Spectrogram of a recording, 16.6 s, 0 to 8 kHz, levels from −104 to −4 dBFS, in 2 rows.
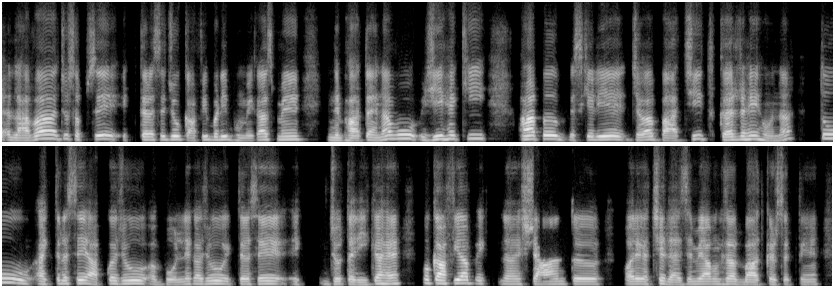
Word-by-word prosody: अलावा 150 +11 +3
जो 215 +1 -7
सबसे 205 - 0 0.2
एक - - -15
तरह 165 0 +2
से 170 +3 -4
जो 180 +1 +2
काफ़ी 175 - -3
बड़ी 170 +1 0
भूमिका 135 0 -3
इसमें 170 +1 -2 0.3
निभाता 130 0 +1
है 145 - -2
ना 140 - +1
वो 215 -1 +1 0.2
ये 190 - +3
है 205 +2 -1
कि 220 0 -5 0.5
आप 200 0 +4 0.3
इसके 155 +4 -5
लिए 175 0 +4
जब 150 +2 -1
आप 170 -3 +2
बातचीत 135 +9 -2
कर 155 +1 +3
रहे 180 +3 0
हो 150 -8 -6
ना, 200 +12 -5 0.3
तो 230 -8 0
एक 140 -2 0
तरह 170 0 -1
से 185 +2 +1
आपका 170 0 0
जो 170 +2 +2
अ, 145 -3 -6
बोलने 130 +3 -5
का 155 0 -2
जो 165 +2 0
एक 145 - -10
तरह 145 - +1
से 155 +2 -1 0.3
एक 130 -3 -10 0.2
जो 145 0 -3
तरीका 130 +4 0
है, 160 +1 +2 0.2
वो 195 - +2
काफ़ी 175 0 +6
आप 185 -2 +2
एक 165 -1 -6 0.4
शांत 140 +2 0 0.5
और 145 - +1
एक 145 - +3
अच्छे 140 +4 -1
लहज़े 125 +1 -3
में 145 +1 -1
आप 145 0 +3
उनके 145 - -7
साथ 145 -2 +3
बात 130 -1 +2
कर - - -2
सकते 130 - -10
हैं। 130 +1 -9
165 Hz, 225 wpm, -25 LUFS, 140-180 Hz, 0.5 s, काफ़ी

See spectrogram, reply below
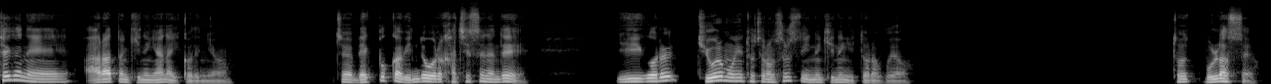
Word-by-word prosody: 최근에 135 - +1
알았던 120 +3 +2
기능이 105 -1 -3
1 110 -1 0
있거든요. 80 -2 -9 1.0
제가 115 -1 0
맥북과 110 - +1
윈도우를 125 +3 +3
같이 135 - -3
쓰는데 135 0 0 0.9
이거를 145 +9 +3 0.2
듀얼 165 +6 +5
모니터처럼 145 -7 -1
쓸 175 +8 -4
수 175 -5 -6
있는 110 -1 -2
기능이 105 -1 -4
있더라고요. 80 -4 -9 2.6
저 125 0 -3
몰랐어요. 135 +3 +2
125 Hz, 255 characters per minute, -23 LUFS, 105-140 Hz, 2.6 s, 듀얼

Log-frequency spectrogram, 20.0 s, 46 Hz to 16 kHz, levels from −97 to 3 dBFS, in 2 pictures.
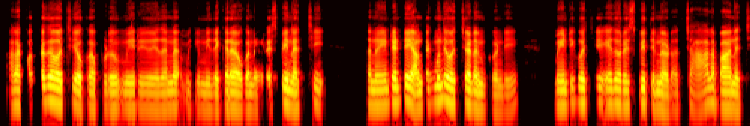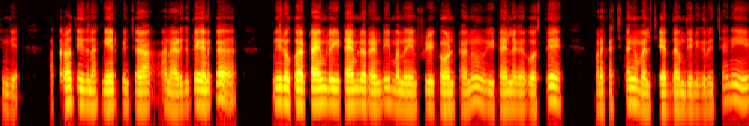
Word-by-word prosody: అలా 125 +1 +1
కొత్తగా 150 +3 +1
వచ్చి 130 - -4
ఒకప్పుడు 110 0 -5 0.2
మీరు 115 0 -5 0.2
ఏదన్నా 110 +2 -3
మీకు 110 0 -17
మీ - - -5
దగ్గర 105 - +1
ఒక - - -8 0.3
రెసిపీ 430 0 -1
నచ్చి 470 +1 -4 0.7
తను 125 -1 -3
ఏంటంటే, 140 +4 +1
అంతకుముందే 150 +7 -2
వచ్చాడనుకోండి, 105 -5 -1 0.6
మీ 125 - -5
ఇంటికొచ్చి 135 +3 -4
ఏదో 130 0 -1
రెసిపీ 120 +3 -4
తిన్నాడు, 115 -4 -1
అది - - -19
చాలా 125 +7 -4
బాగా 115 0 +4
నచ్చింది. 105 -1 -9 0.5
ఆ - - -14
తరువాత 135 0 +2
ఇది 125 - -3
నాకు 120 0 -9
నేర్పించరా? 120 -1 +1 0.2
అని 125 -3 -4
అడిగితే 120 +4 -2
గనుక, 125 -1 +2 0.8
మీరు 140 0 +3
ఒక 135 - +1 0.2
టైంలో 135 0 +8
ఈ - - -1
టైంలో 125 0 +7
రండి, 120 +3 0
మ - - +2 0.2
నేను 110 0 -2
ఫ్రీ‌గా 120 -1 -1
ఉంటాను. 115 +5 -5 0.2
ఈ - - -4
టైంలో‌ 115 0 0
గనుక 110 0 -5
వస్తే 155 - +1 0.6
మనం 115 -1 -4
ఖచ్చితంగా 135 +4 -3
మళ్ళీ 110 -1 -1
చేద్దాం 110 0 0
దీని 110 -1 -5
గురించని 150 +9 -8
120 Hz, 160 wpm, -26 LUFS, 110-135 Hz, 0.8 s, టైంలో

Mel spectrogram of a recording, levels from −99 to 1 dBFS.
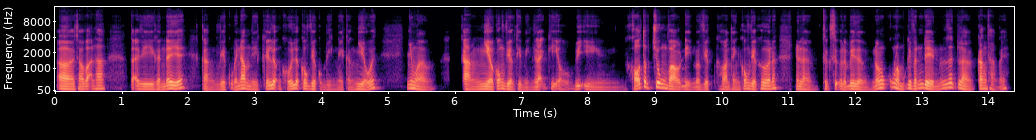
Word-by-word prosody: Ờ, 110 -2 +5
chào 110 0 -1
bạn 120 0 +1
ha. 125 0 0 0.4
Tại 120 - -1
vì 105 -1 0
gần 105 0 -3
đây 135 +1 +6
ấy, 155 - +4 0.3
càng 95 -3 -5
về 100 - -3
cuối - - -6
năm 140 -4 +3
thì 105 - -6
cái 120 - +1
lượng 145 -5 +3
khối 110 +2 0
lượng 145 - +2
công 125 - 0
việc 115 -1 0
của - - -12
mình 90 0 -14
ngày 90 -1 -10
càng 95 +2 -11
nhiều 105 -2 +1
ấy. 150 - +1 0.5
Nhưng 150 -1 +2
mà 105 -6 +1 0.5
càng 105 -1 +2
nhiều 110 -3 +5
công 125 +4 0
việc 110 -5 +1
thì 105 - -5
mình 95 +1 -12
lại, 105 - 0
kiểu, 85 +2 -7
bị, 110 -4 -5
ừm, 90 +1 -16
khó - - +4
tập - - +5
trung 170 -6 +5
vào 100 -5 +5
để 100 -4 -5
mà 95 +3 -5
việc 105 +1 -5
hoàn 105 -2 -3
thành 100 0 -8
công 125 +1 -1
việc 110 -3 +1
hơn 125 -2 +3
á. 145 - -1 0.3
Nên 115 - 0
là 95 -3 -3 0.2
thực 110 - -6
sự 120 - -3
là 105 - -1
bây 120 +1 +2
giờ 105 -4 +1
nó 105 - +1
cũng 185 - -2
là - - +5
một 110 - -5
cái 145 - +3
vấn 145 +5 0
đề 130 -7 +6
nó 130 +9 -4
rất 180 0 0
là 110 -9 +1
căng 130 -1 +3
thẳng 130 - -9
ấy. 145 - -8
110 Hz, 295 wpm, -24 LUFS, 100-125 Hz, 0.5 s, đây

